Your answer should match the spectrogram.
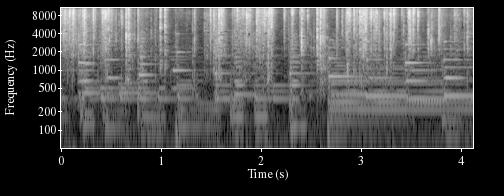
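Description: Crinkling and rustling of a foil blind bag being torn open and handled, over steady background music.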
